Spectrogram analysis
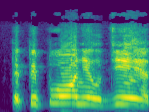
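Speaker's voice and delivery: very high-pitched, shouted calling voice. With her lips to a keyhole, a girl calls to the old man, shouting. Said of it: "крикнула Маша".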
